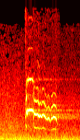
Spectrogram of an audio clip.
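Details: Single eagle cry, about two thirds of a second long: a high wavering whistle that wobbles and sinks slightly in pitch before cutting off, over a quiet hiss.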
